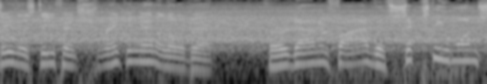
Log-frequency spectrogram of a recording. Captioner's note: crowd cheering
